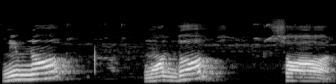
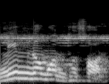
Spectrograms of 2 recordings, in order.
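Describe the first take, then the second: First: নিম্ন, মধ্য, স্বর with long pauses between; slow dictation. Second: Said in the usual way. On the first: Shown as a demonstration. Teacher dictates term word by word. (নিম্ন মধ্য স্বর থেমে থেমে)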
